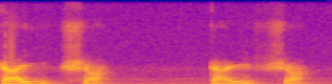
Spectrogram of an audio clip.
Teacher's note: O A é vogal, o I semivogal. Então, vogal mais semivogal, decrescente. Então, nós temos um ditongo decrescente.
